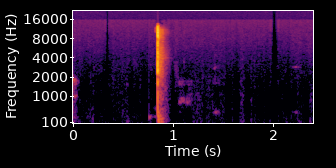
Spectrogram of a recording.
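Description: Near silence with one short, sharp click a little under a second in.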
